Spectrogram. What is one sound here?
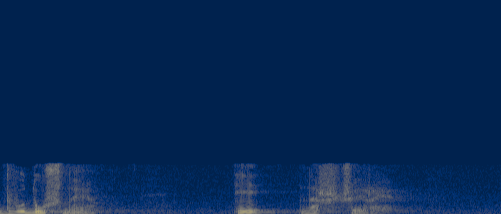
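An older man speaks calmly and clearly into a microphone.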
